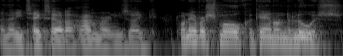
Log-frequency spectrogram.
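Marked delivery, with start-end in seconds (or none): 1.8-3.4 put-on accent from Limerick. Retelling a man threatening a crack smoker, in a Limerick accent. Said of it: "he sounded like he was from Limerick".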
